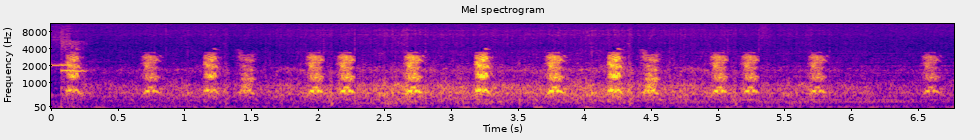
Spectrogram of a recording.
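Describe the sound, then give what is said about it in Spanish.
Dog barking inside a spacecraft, Sputnik 2: many short, high-pitched yips and barks in an uneven rhythm, with some whimpering tone, fairly loud and with no voices. “Es Laika ladrando desde algún lugar dentro del Sputnik 2.”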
